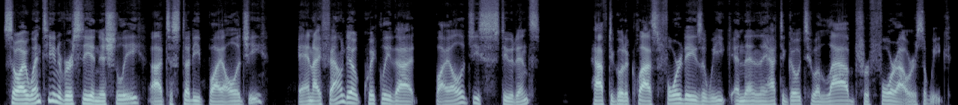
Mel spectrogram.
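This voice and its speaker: A middle-aged man with a Canadian accent talks in a relaxed, meandering way, stopping to restart his sentences. His voice sits fairly low, and the recording is close and dry with no room sound. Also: normal speed, vocal fry, no echo. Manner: relaxed, rambling with many ums and restarts. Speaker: guest. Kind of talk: casual interview chat.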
